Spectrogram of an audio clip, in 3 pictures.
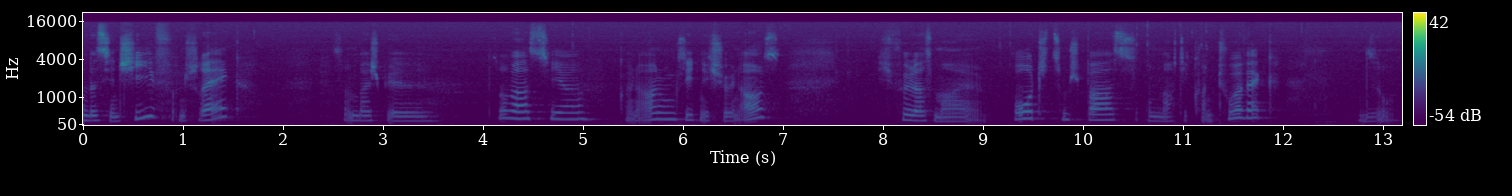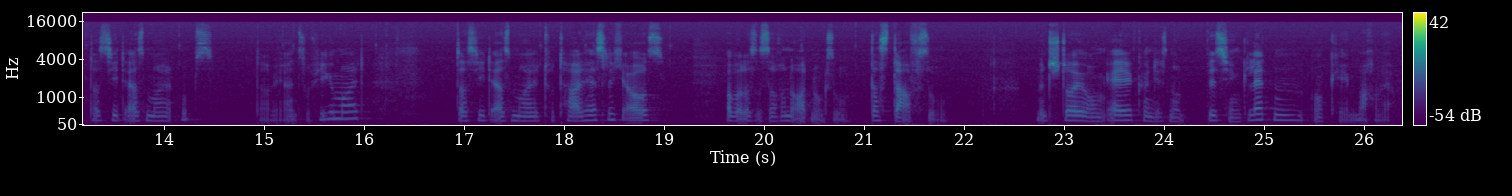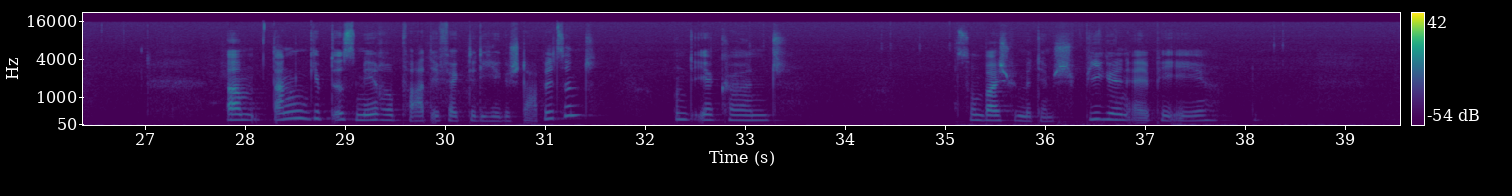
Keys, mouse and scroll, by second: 0.1-5.2 drag, 9.3 click, 10.7 right click, 11.3 click, 13.4-14.5 drag, 15.3 click, 16.3 click, 17.1-18.1 drag, 18.3 click, 19.2-20.3 drag, 20.5 click, 23.3 ctrl+l, 23.7 ctrl+l, 24.2 ctrl+l, 33.2 click, 34.5 click, 34.9 click, 36.0-37.4 typing, 38.4 click.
